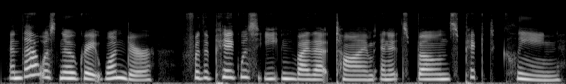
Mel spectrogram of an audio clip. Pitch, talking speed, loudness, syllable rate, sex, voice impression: 260 Hz, 200 wpm, -17 LUFS, 4.5 syllables/s, female, feminine, slightly adult-like, slightly muffled, slightly intellectual, slightly calm, friendly, slightly sweet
